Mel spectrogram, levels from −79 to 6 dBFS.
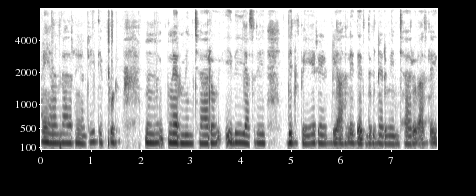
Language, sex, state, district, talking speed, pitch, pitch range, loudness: Telugu, female, Andhra Pradesh, Chittoor, 100 wpm, 185 Hz, 175-190 Hz, -18 LUFS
